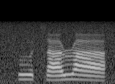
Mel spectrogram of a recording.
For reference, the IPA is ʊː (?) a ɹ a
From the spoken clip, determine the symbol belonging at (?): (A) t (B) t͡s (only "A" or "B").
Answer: B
